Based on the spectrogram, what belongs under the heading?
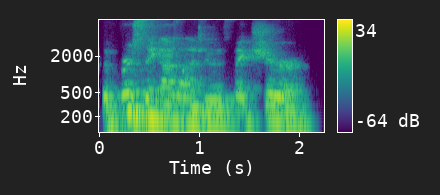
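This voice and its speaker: A man's voice: medium pitch, expressive, normal speed, dark tone. A man at a club meeting giving a recap of an event and thanking sponsors, in a slightly rambling way. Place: meeting room. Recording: roomy, distant with clear noise.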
